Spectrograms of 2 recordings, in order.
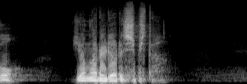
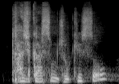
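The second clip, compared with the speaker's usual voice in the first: mock question; 7 semitones higher than usual. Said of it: "막 했더니요".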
